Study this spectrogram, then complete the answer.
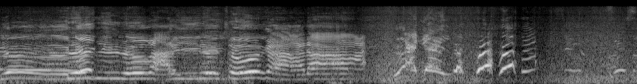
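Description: Young men sing and laugh loudly close by.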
